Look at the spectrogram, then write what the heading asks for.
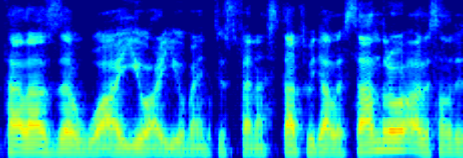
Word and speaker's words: Juventus: reminder bye our weekly reminder on how you pronounce correctly the name of the old lady Juventus with the not with the no Juventus Juventus welcome again that's it mm I need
